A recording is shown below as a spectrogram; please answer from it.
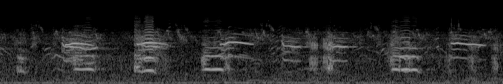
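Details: Wild greater flamingos at day's end in the Camargue: a near bird gives loud, harsh honks in separate bursts roughly twice a second, each rich in stacked harmonics, while a distant flock murmurs underneath.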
